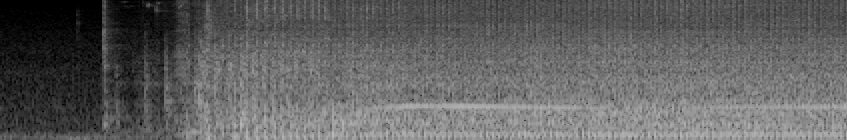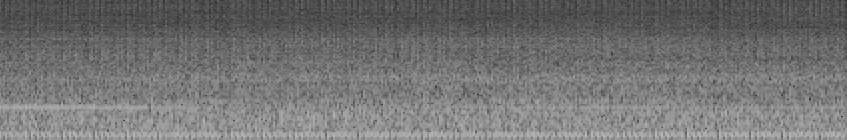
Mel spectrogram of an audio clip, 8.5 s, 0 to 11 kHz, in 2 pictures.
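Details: 1945 Onan generator after a kit rebuild, hot engine at about 127 degrees with 25 psi oil pressure: it catches within a second and settles into a steady, even drone with no misses or knocks; normal start and idle.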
